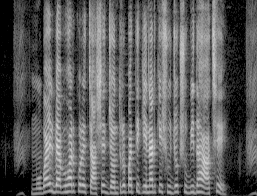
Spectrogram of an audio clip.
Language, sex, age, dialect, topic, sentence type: Bengali, female, 41-45, Standard Colloquial, agriculture, question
